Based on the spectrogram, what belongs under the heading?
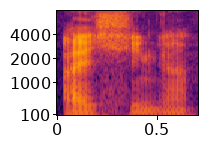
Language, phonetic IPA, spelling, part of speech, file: German, [ˈaɪ̯çɪŋɐ], Eichinger, proper noun, De-Eichinger.ogg
- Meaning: a surname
